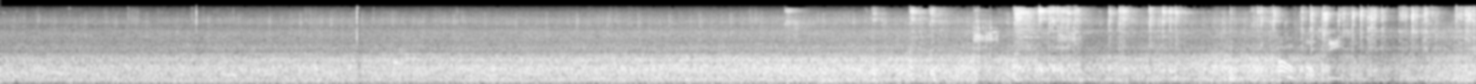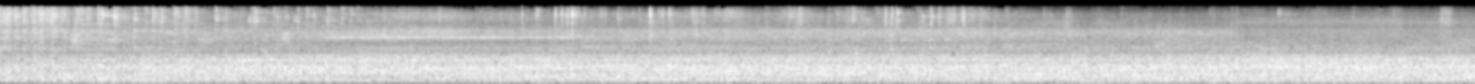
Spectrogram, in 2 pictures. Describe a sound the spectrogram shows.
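A diesel locomotive rumbles and drones loudly as it pulls slowly into an echoing station.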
